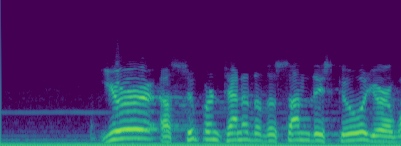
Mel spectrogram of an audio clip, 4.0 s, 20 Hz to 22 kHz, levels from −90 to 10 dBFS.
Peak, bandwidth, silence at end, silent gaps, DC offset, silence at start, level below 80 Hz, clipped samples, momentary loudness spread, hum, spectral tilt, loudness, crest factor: 0 dBFS; 3.8 kHz; 0 s; none; 8%; 0 s; -30 dBFS; under 0.1%; 21 LU; 60 Hz at -30 dBFS; -12 dB/octave; -16 LUFS; 14 dB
